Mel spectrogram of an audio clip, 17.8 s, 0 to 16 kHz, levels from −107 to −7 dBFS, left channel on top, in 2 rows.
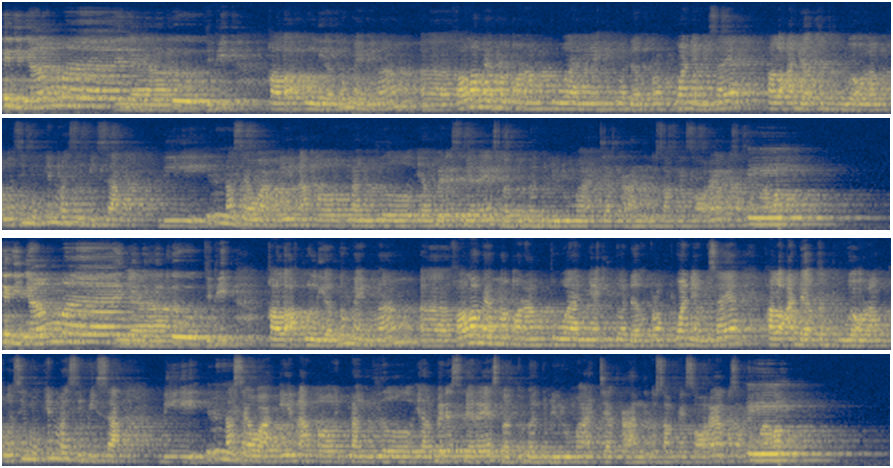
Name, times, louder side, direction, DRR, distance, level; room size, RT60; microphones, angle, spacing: voice 1, 0.0-2.0 3.3-3.7 10.9-11.4 16.3-16.7, right 3 dB, 90° right, 1 dB, 4.1 m, -28 dB
voice 2, 1.1-10.9 11.1-16.7, right 2 dB, 55° right, -1 dB, 5.1 m, -31 dB
27.5 x 25.5 x 7.9 m, 1.5 s
head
